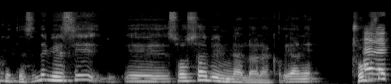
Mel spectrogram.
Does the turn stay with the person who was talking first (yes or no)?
no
